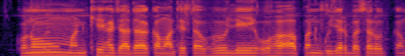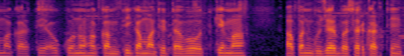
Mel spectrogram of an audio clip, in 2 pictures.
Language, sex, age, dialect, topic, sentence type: Chhattisgarhi, male, 25-30, Western/Budati/Khatahi, banking, statement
